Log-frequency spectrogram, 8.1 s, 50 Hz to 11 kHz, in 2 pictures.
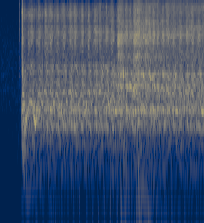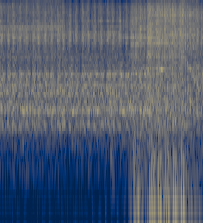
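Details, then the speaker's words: Renault 5 GT Turbo barn find, unmoved since 2001: long even cranking with a brief heavier stutter near the end as it nearly fires but never runs; spark present, suspected lack of fuel. Cranks but will not start. "oh my word that nearly fired that nearly five that is just lack of fuel I think because yeah we've obviously got spark"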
